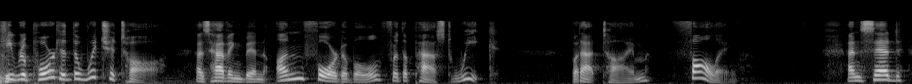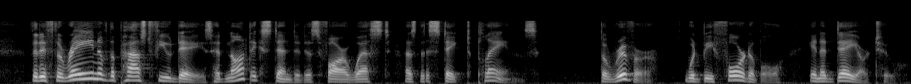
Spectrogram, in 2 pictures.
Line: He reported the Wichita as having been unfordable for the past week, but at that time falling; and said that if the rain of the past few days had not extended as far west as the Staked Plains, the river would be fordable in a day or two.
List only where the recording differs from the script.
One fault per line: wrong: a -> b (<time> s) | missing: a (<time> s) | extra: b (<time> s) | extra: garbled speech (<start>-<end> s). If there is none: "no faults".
missing: at (5.8 s)
extra: the (13.3 s)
